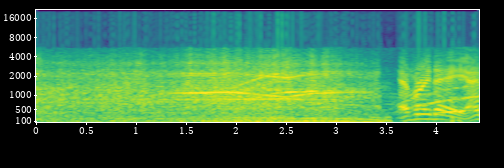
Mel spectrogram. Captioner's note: sirens wailing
